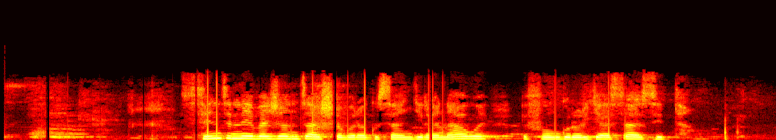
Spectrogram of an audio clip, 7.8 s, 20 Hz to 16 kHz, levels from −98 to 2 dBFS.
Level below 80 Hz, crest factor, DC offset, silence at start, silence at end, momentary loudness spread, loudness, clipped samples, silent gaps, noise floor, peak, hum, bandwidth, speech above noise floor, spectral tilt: -52 dBFS; 14 dB; under 0.1%; 0.3 s; 0.9 s; 16 LU; -14 LUFS; under 0.1%; none; -50 dBFS; -2 dBFS; none; 7.8 kHz; 36 dB; -6 dB/octave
